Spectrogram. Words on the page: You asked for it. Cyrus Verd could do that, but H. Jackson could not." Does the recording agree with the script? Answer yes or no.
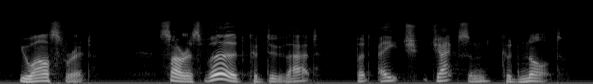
yes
